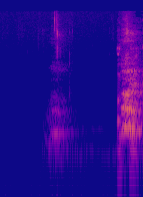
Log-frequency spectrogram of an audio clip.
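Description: A female dog barks twice, first a softer, drawn-out yelp trailing into a whine, then a louder, sharper bark right after a brief pause.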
